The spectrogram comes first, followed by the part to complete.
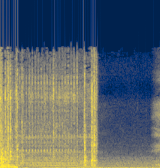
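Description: A rapid mechanical rattling noise for about the first second, which cuts off suddenly and leaves a low steady hum.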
